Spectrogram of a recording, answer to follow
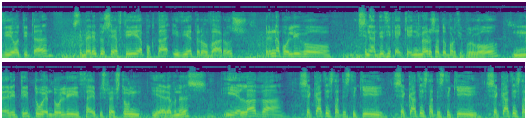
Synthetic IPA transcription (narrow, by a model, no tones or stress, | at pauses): ðio̞t̪it̪ɐst̪imbe̞ɾip̚t̪o̞siɐft̪iɐpo̞kt̪ɐʔiðie̞t̪e̞ɾo̞vɐɾo̞spɾinɐpo̞liɣo̞sinɐnd̪iθikɐce̞ːnime̞ɾosɐt̪o̞mbɾo̞θipuɾɣo̞ | me̞ɾit̪it̪ue̞nd̪o̞liθɐe̞pispe̞fst̪unie̞ɾe̞vne̞sie̞lɐðɐ | se̞kɐθest̪ɐt̪ist̪icise̞kɐθe̞st̪ɐt̪ist̪icise̞kɐθesɐ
